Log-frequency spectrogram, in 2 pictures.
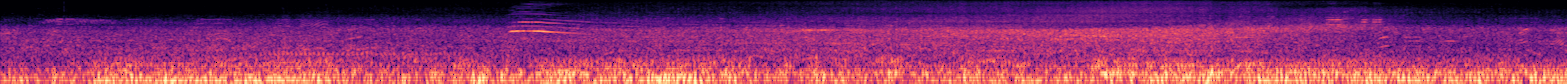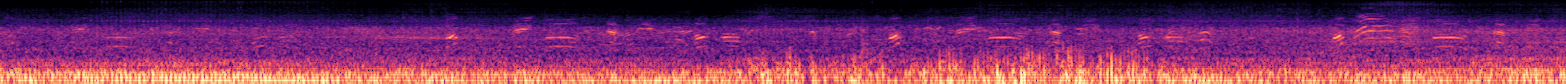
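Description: Dense motorbike and car traffic with a steady engine and road rumble and the voices of a crowd. Short high-pitched calls or squeals break through now and then, a falling one about five seconds in and many brief ones in the last third.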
